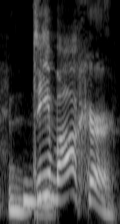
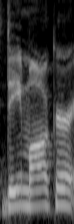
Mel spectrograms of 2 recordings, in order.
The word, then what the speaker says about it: Die Macher: If I keep calling it Die Macher, please don't send me hate mail because it's spelled die in English, and so every time I see it, I think that. The D-I-E. That's die. Die Macher. That's die in American.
